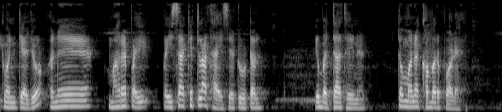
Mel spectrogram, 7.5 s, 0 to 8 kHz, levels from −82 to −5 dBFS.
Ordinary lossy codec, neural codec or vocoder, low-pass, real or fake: MP3, 48 kbps; none; 7.2 kHz; real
